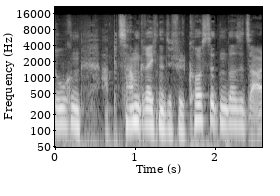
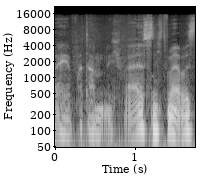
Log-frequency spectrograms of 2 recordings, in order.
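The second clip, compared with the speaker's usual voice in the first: put-on despair, much lower, quieter; 7 semitones lower, 9 dB quieter than usual. Retelling what you said to her back then, acting out despair. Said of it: "Ich war wirklich schon verzweifelt".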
